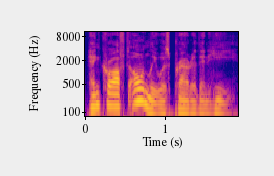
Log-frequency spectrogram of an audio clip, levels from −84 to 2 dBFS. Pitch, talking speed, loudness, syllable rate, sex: 110 Hz, 190 wpm, -18 LUFS, 5.0 syllables/s, male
